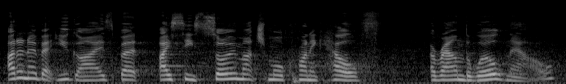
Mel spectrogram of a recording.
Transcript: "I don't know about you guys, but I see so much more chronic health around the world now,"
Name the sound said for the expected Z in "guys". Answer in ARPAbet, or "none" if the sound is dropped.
Z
